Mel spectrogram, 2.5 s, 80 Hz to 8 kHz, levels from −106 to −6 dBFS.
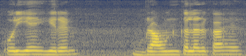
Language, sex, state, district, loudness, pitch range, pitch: Hindi, male, Rajasthan, Jaipur, -17 LUFS, 175-185 Hz, 180 Hz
